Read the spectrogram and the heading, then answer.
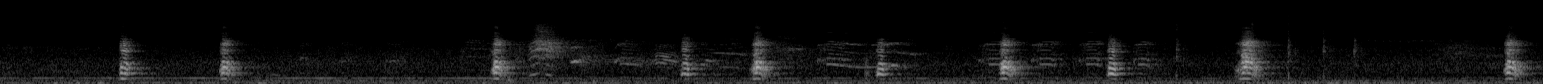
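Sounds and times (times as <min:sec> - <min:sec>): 
Great Hornbill and Rhinoceros Hornbill honks and barks: 0:01.2 - 0:01.6, 0:02.2 - 0:11.7, 0:12.4 - 0:12.9, 0:15.0 - 0:15.4.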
